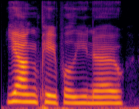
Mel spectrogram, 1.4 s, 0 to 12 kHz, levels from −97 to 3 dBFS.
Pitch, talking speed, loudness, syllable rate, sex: 205 Hz, 170 wpm, -18 LUFS, 4.2 syllables/s, female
